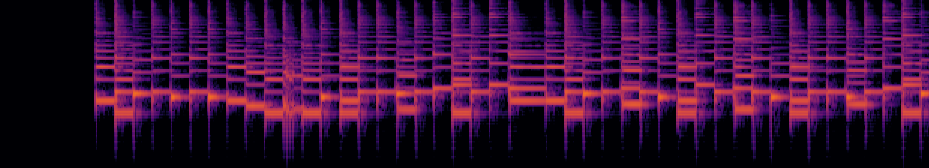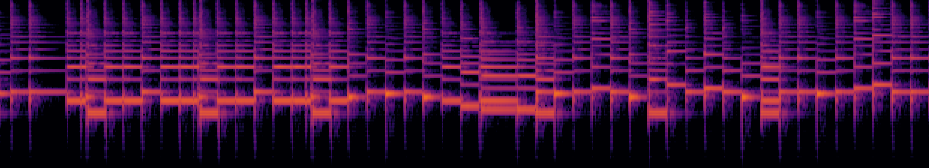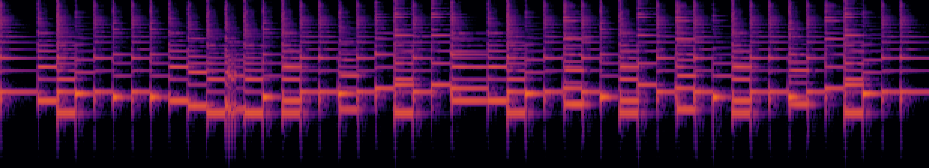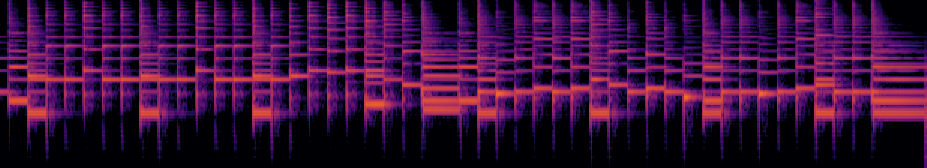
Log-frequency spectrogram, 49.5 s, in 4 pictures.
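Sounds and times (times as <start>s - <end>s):
jig tune: 1.3s - 49.5s.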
